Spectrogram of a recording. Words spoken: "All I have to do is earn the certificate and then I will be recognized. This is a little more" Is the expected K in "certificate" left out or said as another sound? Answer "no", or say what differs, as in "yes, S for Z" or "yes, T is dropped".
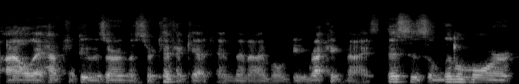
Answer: no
